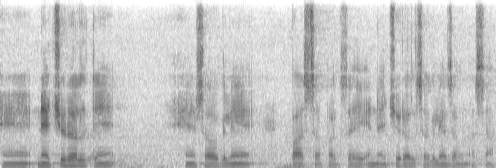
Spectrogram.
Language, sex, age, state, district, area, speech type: Goan Konkani, male, 18-30, Goa, Quepem, rural, spontaneous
